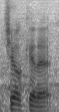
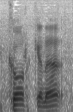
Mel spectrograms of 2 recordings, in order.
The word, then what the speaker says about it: Korkina: Certainly knows how to perform with a flourish, does Svetlana Chokina. Oh, it's spelled Chokina, but I keep slipping into that pronunciation. I think it's actually Korkina.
